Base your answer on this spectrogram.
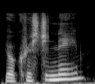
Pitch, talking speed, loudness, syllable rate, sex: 220 Hz, 190 wpm, -14 LUFS, 5.1 syllables/s, female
